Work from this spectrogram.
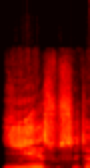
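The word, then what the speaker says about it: Ἰησοῦς: 그러니까 예수는 헬라어식 발음인 거예요. 헬라어식 발음으로 해서 이에수스죠. 정확히 하면 이에수스인데 이제 이거를 히브리어 발음으로 하면 호세아나 여호수아가 됩니다.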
